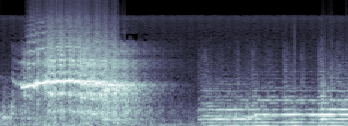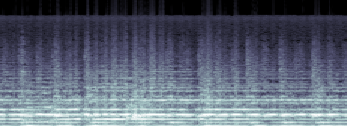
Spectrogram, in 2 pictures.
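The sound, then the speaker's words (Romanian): A loud horse whinnies for about two seconds, rising and then trailing off. Steady, droning music with faint rhythmic taps takes over and continues to the end. “De teamă, Florea dete pinten la cal.”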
